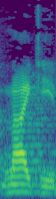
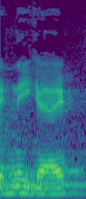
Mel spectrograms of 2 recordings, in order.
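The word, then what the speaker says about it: Nike (νίκη): And nikao is the verb, N-I-K-A-O. Nike, means to be a victor, and nikao means to win or be victorious. Although we pronounce it Nike today, but it's really Nike.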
